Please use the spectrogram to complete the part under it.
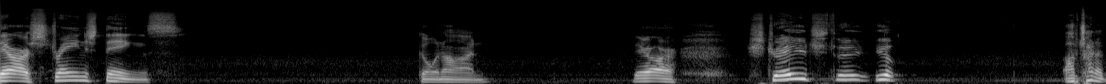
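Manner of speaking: speech broken by yawning. Speaker chatting to listeners, trying not to yawn: yawning while talking. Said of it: "I'm trying not to be yawning".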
